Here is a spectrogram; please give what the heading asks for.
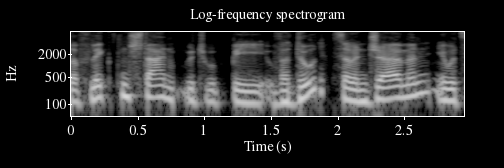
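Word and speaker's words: Vaduz: example the capital of Likenstein which would be Vadut so in German you would say vaduts and it's pronounced like in Roman because if you would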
